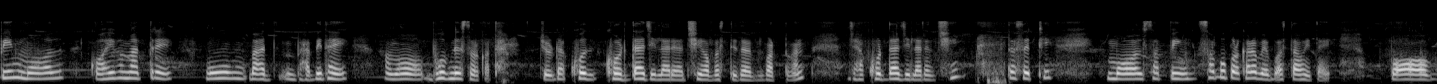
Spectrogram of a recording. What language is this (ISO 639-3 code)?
ori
